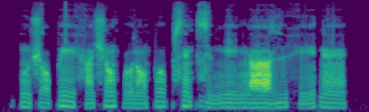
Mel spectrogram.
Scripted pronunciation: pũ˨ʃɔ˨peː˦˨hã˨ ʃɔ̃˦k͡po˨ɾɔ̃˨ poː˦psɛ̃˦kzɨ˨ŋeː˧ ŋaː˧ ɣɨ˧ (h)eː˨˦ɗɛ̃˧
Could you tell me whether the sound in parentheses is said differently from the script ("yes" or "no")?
no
